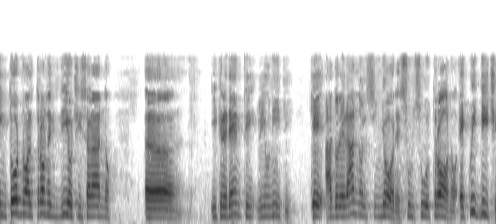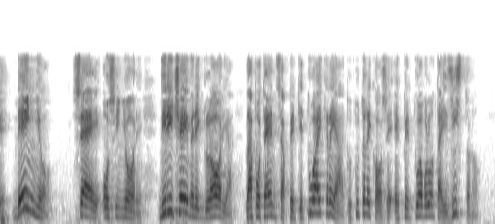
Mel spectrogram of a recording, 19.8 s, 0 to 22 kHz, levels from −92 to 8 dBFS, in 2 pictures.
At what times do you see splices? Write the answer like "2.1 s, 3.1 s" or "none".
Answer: 14.8 s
